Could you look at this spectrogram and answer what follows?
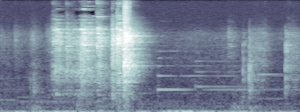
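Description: Cake batter spooned into a baking tin: a metal spoon clinks and scrapes against the tin and bowl in several quick, close, bright knocks, with a faint ringing tone afterward.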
